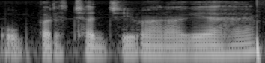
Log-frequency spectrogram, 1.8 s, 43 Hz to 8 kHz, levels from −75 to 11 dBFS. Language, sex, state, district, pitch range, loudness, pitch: Hindi, male, Jharkhand, Deoghar, 90-95 Hz, -19 LUFS, 90 Hz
